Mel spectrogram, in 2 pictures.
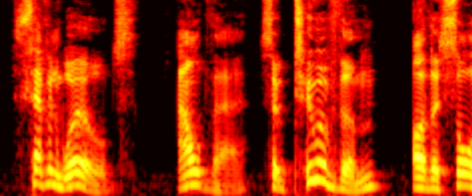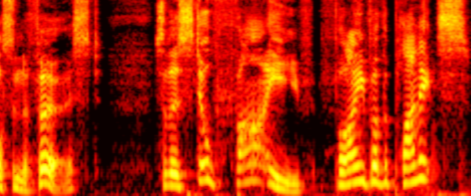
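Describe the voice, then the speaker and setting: A man chatting off the cuff about a video game as a streamer, effusive and overwhelmed, often halting, repeating himself and trailing off. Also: high voice. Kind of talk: unscripted rambling game review chat.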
